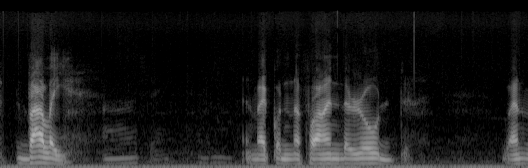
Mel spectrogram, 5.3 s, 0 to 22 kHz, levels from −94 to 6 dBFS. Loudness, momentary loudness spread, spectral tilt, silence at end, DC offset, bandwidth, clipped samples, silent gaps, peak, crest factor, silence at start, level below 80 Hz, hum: -34 LUFS; 26 LU; -6.5 dB/octave; 0 s; under 0.1%; 16.5 kHz; under 0.1%; none; -16 dBFS; 22 dB; 0 s; -52 dBFS; none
